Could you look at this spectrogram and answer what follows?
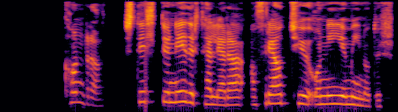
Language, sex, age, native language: Icelandic, female, 30-39, Icelandic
